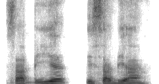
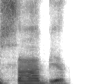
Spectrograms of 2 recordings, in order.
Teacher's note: Sabia, o bia é a sílaba tônica. Sabiá, o a é a sílaba tônica. E sábia, o sa é a sílaba tônica. Então a gente percebe que aqui o acento, ele tem uma característica que é distintiva.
